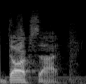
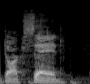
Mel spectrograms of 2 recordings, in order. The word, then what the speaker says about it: Darkseid: which is Darkseid. Darkseid, what Dark said, you know, people say his name wrong all the time, but Dark said actually is one of the, you know, he's real big, hulking, gray-skinned dude.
